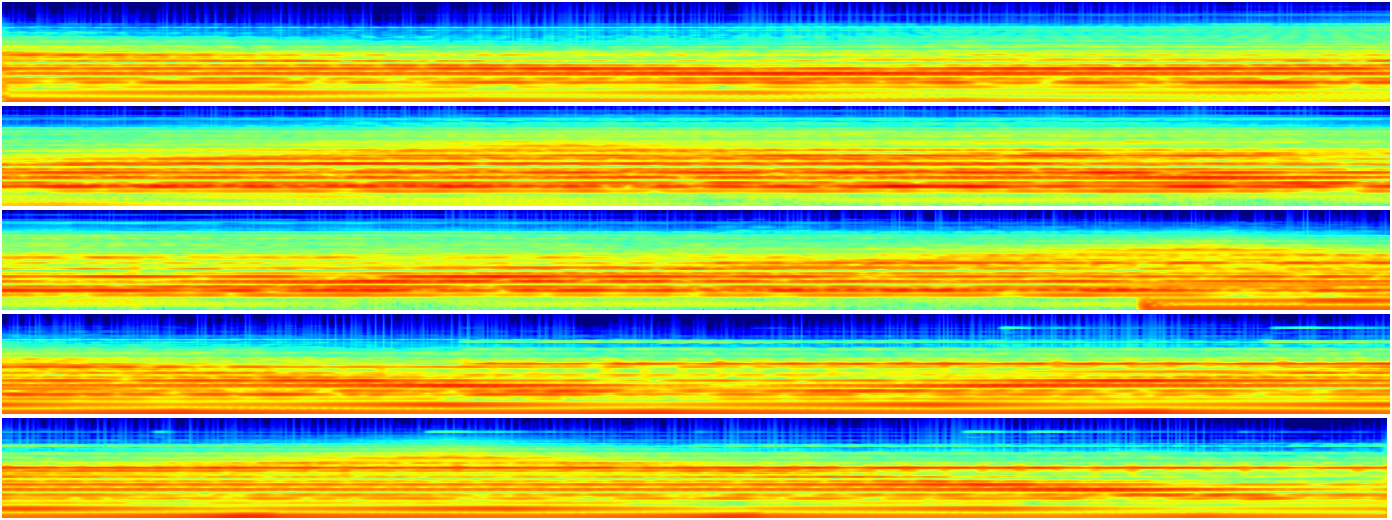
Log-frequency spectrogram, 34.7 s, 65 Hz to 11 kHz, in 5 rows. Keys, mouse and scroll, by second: 0.2 alt+right click, 0.7-3.8 alt+drag, 3.8 alt+right click, 4.3 alt+click, 4.8 alt+middle click, 5.1 alt+right click, 5.4 alt+click, 5.8 alt+middle click, 6.2 alt+right click, 6.6 alt+click, 6.9 alt+middle click, 7.4 click, 7.8 ctrl+z, 9.0 click, 9.4 alt+click, 9.7 alt+right click, 13.5 click, 14.9-16.3 scroll down 1, 16.3 click, 16.8-18.2 alt+drag, 18.7 alt+right click, 19.0-20.8 alt+drag, 20.8 alt+right click, 21.4 alt+click, 21.7 alt+right click, 22.3 ctrl+z, 26.3 click, 27.9-29.4 alt+drag, 29.4 ctrl+z, 30.4 click, 32.2-34.6 alt+drag.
